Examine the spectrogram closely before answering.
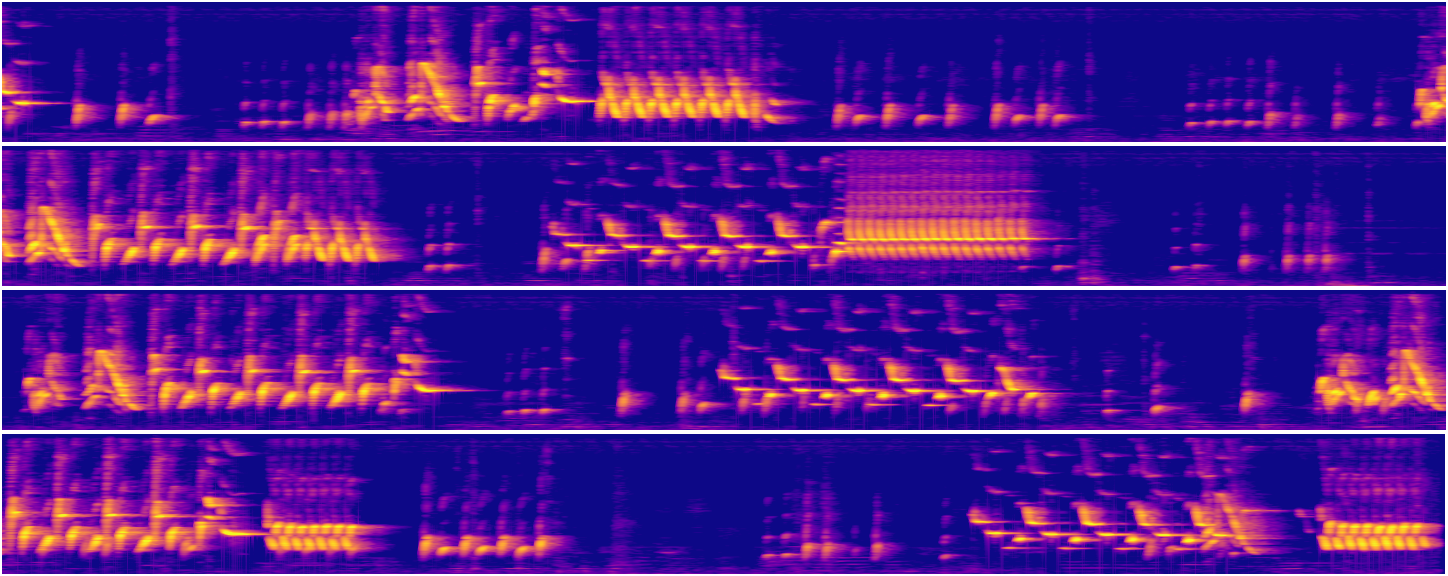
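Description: Caged European goldfinch and a goldfinch-hybrid 'mixto' singing against each other: phrases of fast, high twittering trills a second or two long, one after another with short pauses, with a few drawn-out buzzy notes between them.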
